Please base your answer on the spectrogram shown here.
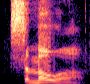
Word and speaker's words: Samoa: China right is that how you say itamo Samoa Samoa okay can lift up five China all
